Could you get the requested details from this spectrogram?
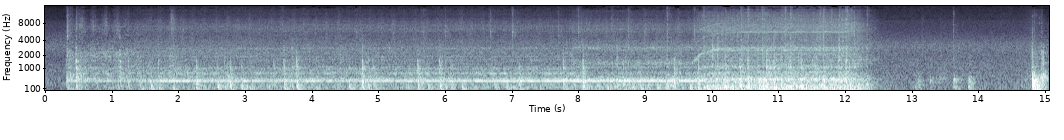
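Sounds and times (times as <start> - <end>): stand mixer whining: 0.6 - 12.4.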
